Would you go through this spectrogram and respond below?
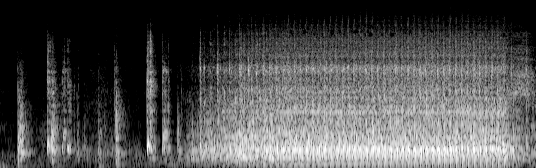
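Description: Sewing machine stitching a seam on a towel topper: a few short bursts of thumping at first, then a steady, fast, continuous mechanical whirr running for about three seconds before it stops.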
